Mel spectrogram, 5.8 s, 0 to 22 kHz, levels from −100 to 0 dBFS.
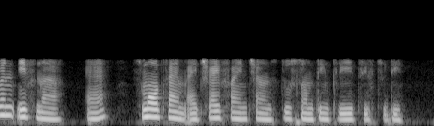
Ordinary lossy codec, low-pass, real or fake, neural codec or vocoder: none; 3.6 kHz; real; none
